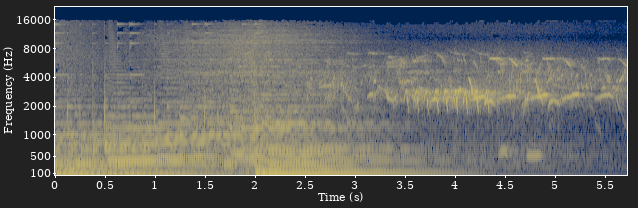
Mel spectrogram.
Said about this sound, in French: La forêt, les petits oiseaux, ce serait presque reposant pour ce nouveau numéro du magazine sur la République fédérale.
